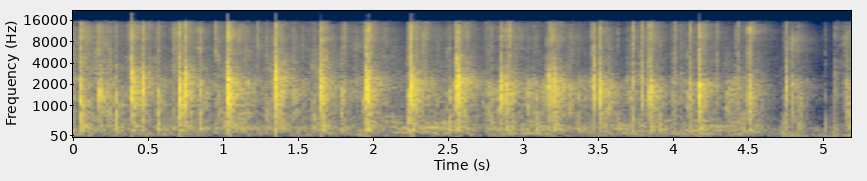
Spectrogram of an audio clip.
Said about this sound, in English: Give God a clap.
